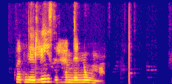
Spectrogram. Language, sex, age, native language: Icelandic, female, 8, Icelandic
